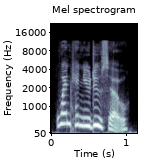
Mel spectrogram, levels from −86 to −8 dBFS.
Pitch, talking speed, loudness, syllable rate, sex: 275 Hz, 260 wpm, -15 LUFS, 5.2 syllables/s, female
